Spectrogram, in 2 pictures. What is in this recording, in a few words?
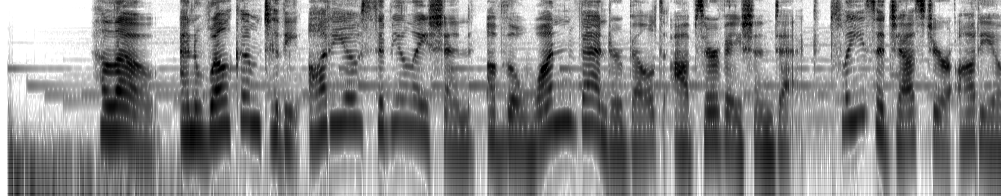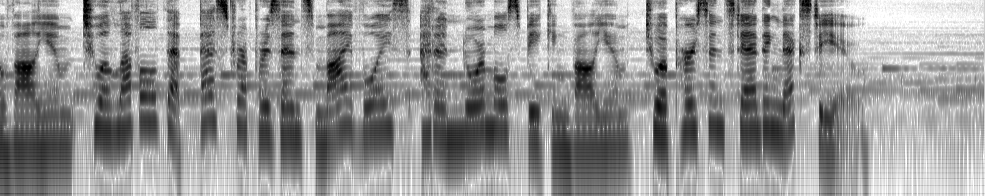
english american audio guides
